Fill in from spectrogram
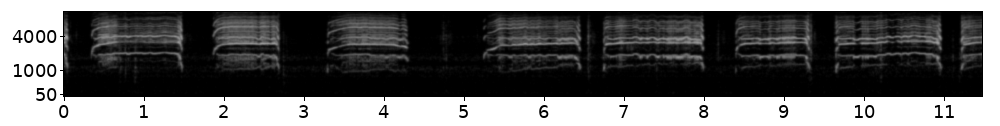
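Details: Peregrine falcons recorded in Karlsruhe, 30 May 2010, uttering a regular series of loud, piercing, harmonic screams, each about a second long with a falling end, repeated roughly every one and a half seconds.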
